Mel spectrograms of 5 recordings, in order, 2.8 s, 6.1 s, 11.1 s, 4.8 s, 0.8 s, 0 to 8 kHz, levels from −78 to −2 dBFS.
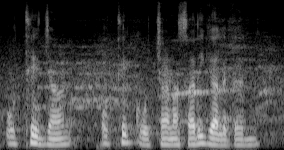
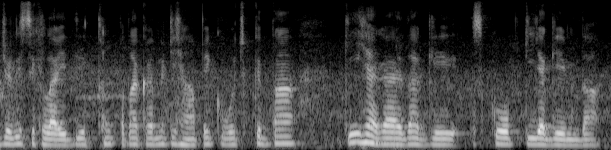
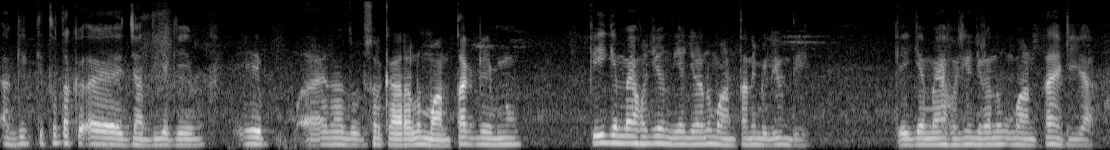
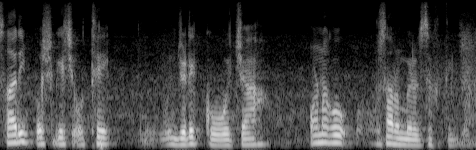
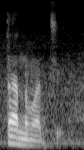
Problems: constant background noise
